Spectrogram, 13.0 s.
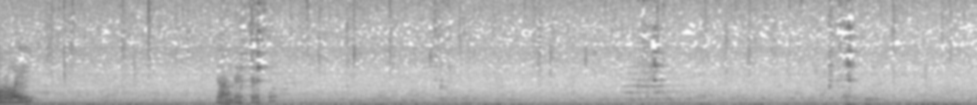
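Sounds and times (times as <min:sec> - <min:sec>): food sizzling in oil: 0:00.0 - 0:13.0
metal spoon clinking on bowl: 0:03.2 - 0:03.7, 0:08.4 - 0:09.0, 0:11.0 - 0:11.6.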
